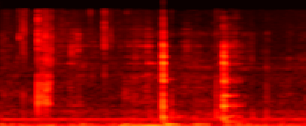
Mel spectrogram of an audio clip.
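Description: Ramen fried rice being chewed right at the microphone, a soft crackly mouth noise, with a few sharp clicks of a metal spoon against the nonstick pan, the loudest about a second in and again half a second later.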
